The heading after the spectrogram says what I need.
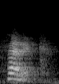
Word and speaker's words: Fenwick: me see oh yes Fenwick fenick the W is silent may I ask you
